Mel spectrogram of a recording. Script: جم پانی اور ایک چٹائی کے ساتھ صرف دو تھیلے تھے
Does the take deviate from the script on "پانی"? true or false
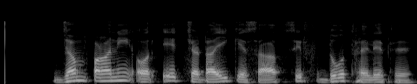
false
